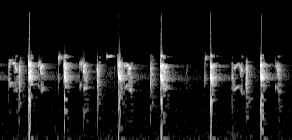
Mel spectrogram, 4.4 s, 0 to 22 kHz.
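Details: Wild peregrine falcon pair at a University of California, Berkeley nest site on March 4, 2022, calling during head-bowing and nest-scrape courtship: bursts of harsh, chittering chips, about eighty per minute, uneven rhythm, several loud notes standing out.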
